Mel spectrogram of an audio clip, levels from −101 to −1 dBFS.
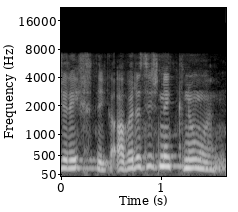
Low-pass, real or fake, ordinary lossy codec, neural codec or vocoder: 7.2 kHz; fake; MP3, 96 kbps; codec, 16 kHz, 4.8 kbps, FACodec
